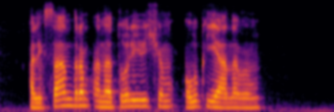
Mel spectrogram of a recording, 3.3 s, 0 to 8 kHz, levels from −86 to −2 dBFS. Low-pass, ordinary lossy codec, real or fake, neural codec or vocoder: 7.2 kHz; Opus, 32 kbps; fake; codec, 16 kHz, 16 kbps, FunCodec, trained on Chinese and English, 50 frames a second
